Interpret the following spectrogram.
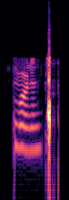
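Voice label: Raleigh Police Special Operations Tactical, p25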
